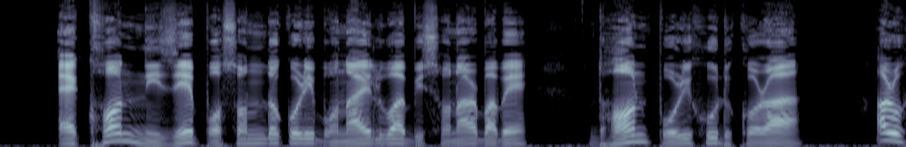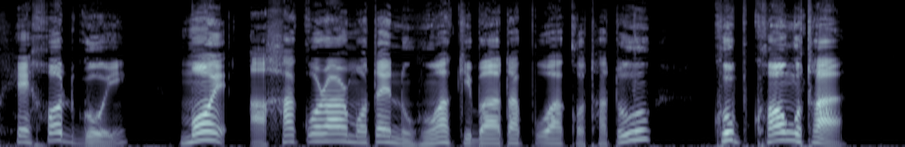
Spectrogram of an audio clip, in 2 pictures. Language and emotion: Assamese, angry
